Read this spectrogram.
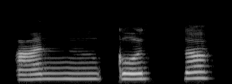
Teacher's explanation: أن كنا Okay, so the noon sakin in this case is only slightly pronounced. Instead of saying a clear noon sound, an, we say slightly, take your tongue slightly back from your teeth and say instead of an. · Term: ikhfa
